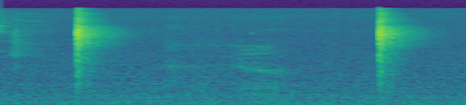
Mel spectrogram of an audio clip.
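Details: Transcranial magnetic stimulation demo with the coil over a volunteer's motor hand area, causing subtle finger twitches: two sharp loud clicks about two seconds apart, each a single magnetic pulse from the coil, over quiet room noise.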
